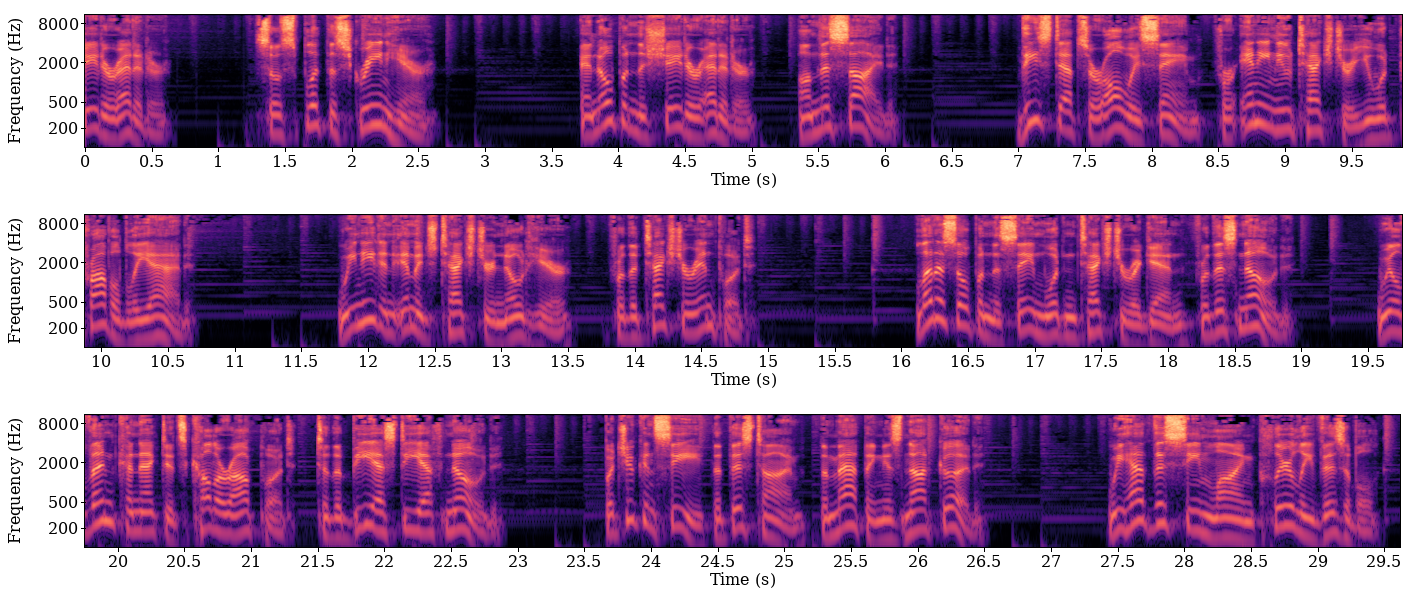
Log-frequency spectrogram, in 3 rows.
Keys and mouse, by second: 4.2-5.3 drag, 6.5-7.7 drag, 9.5 middle drag, 9.7-10.1 drag, 10.1-10.9 middle drag, 11.8-14.9 drag, 15.9 click, 20.5-22.1 drag, 24.5-27.0 middle drag, 29.4-29.6 middle drag.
